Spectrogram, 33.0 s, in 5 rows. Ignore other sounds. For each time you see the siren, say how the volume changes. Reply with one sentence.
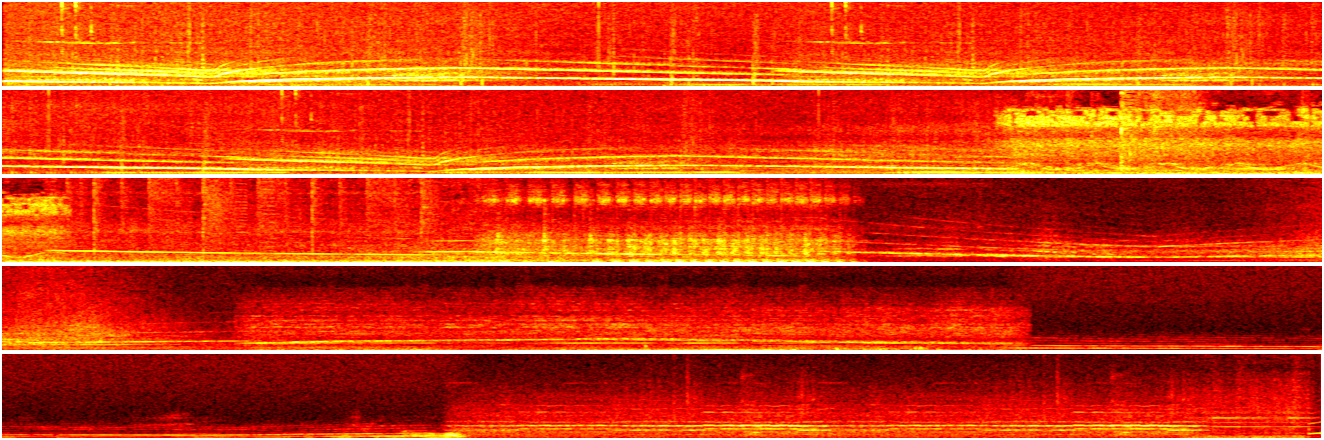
You can hear the siren from 0.0 to 32.9 s, getting quieter.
